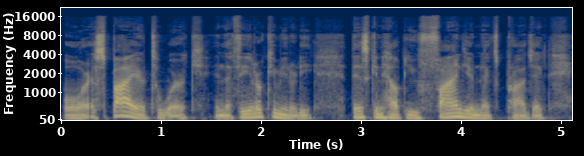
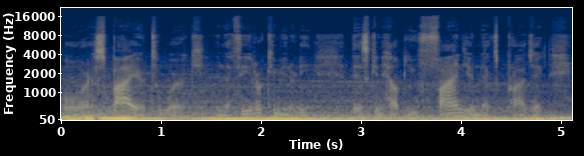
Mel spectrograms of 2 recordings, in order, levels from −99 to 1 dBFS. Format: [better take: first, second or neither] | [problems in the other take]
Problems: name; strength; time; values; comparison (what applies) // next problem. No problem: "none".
first | low rumble; loud; throughout; 7 dB below the speech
